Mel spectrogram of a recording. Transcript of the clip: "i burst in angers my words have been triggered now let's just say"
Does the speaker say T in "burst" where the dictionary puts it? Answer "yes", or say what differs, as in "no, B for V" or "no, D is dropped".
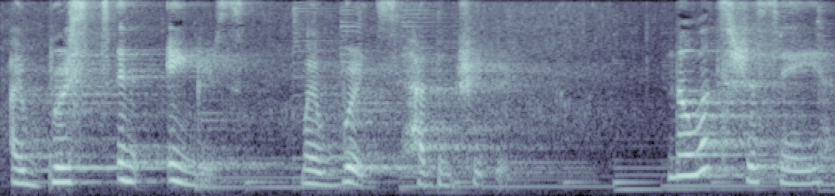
yes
